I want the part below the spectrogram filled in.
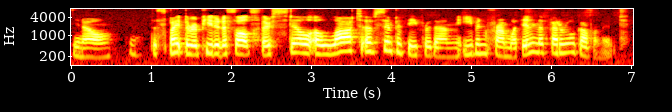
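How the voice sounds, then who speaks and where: A fairly high female voice on a slightly muffled recording. A woman acts out an ambitious, outspoken activist leader in a radio play, speaking in a natural, everyday manner. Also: normal speed, lightly acted. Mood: firm, guarded.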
